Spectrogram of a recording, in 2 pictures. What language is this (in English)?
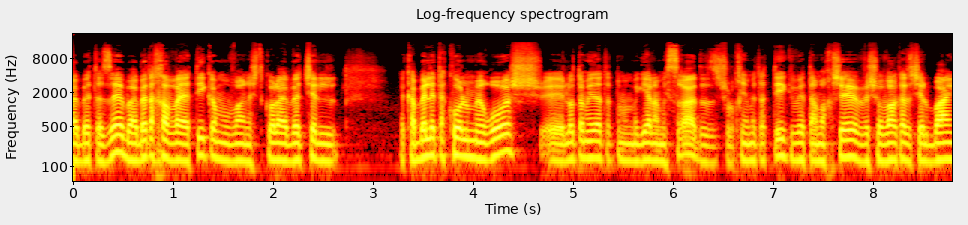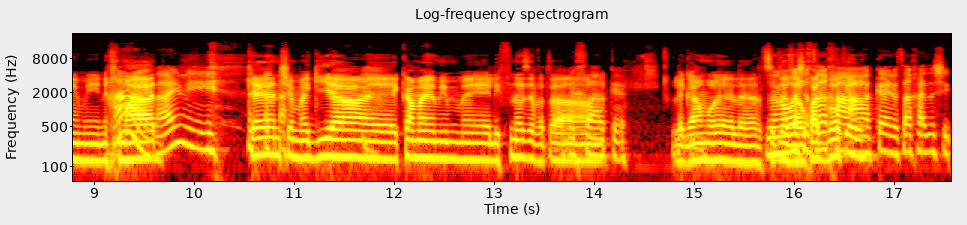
Hebrew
